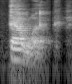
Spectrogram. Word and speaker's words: Alex: of trouble right now his first name is spelled a-l-e-x alex so he goes by are you ready for this ellick and the reason is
